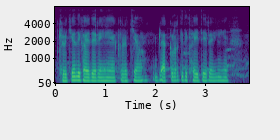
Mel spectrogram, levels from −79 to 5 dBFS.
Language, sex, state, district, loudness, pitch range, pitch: Hindi, male, Jharkhand, Sahebganj, -25 LUFS, 130-140 Hz, 135 Hz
